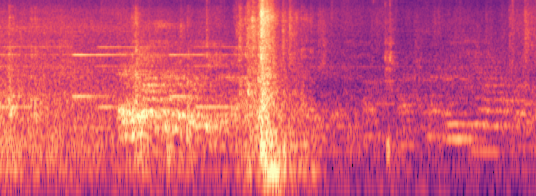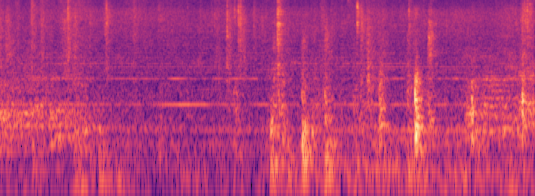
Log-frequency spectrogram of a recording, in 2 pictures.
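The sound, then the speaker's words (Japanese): Tokyo Metro Chiyoda Line subway train sliding doors shut with a single sharp thud early on in Tokyo, Japan, followed by a low hum of the carriage and scattered faint clicks and knocks as the train sits or starts moving. “扉が閉まります。ご注意ください。”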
